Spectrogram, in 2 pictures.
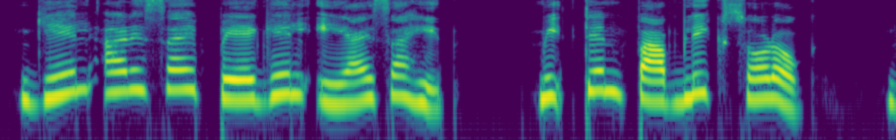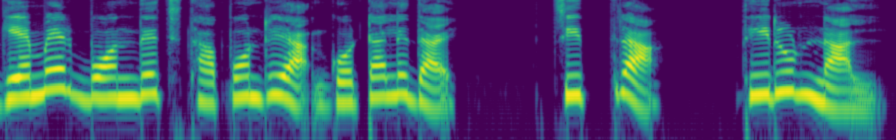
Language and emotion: Santali, neutral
